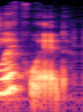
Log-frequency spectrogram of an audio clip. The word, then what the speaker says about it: liquid: I can see that there are 3 vowels. The U goes with the Q, but the 2 I's are short. I know that this is a closed syllable word. That helps me to read it. The word is liquid, which is on page 49.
